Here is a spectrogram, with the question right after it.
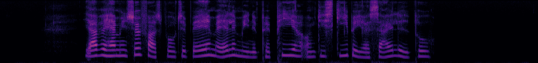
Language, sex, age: Danish, female, 38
